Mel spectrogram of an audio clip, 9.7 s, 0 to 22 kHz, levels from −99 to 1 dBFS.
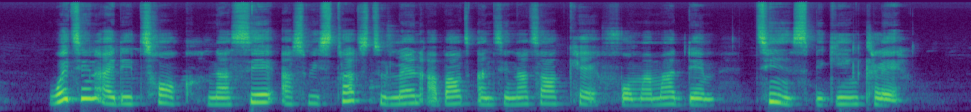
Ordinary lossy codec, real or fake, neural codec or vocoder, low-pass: none; real; none; none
